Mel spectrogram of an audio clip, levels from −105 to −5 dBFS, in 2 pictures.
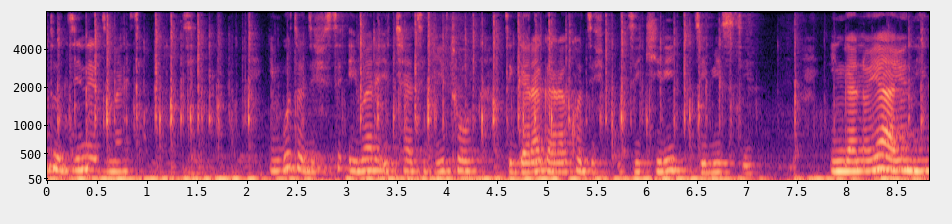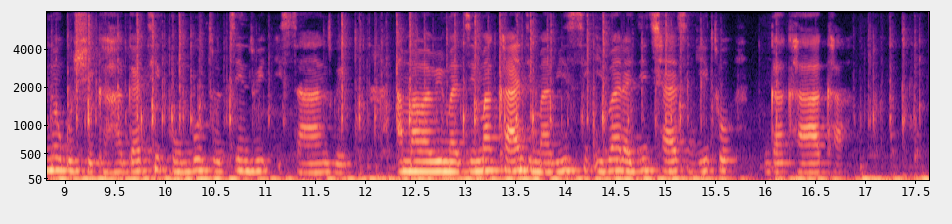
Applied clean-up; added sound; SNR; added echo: none; Computer keyboard; 2 dB; none.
